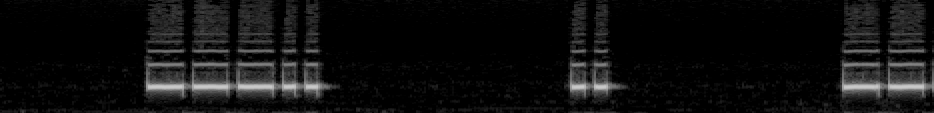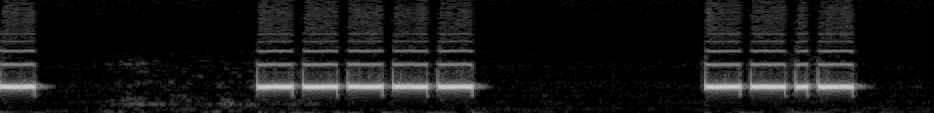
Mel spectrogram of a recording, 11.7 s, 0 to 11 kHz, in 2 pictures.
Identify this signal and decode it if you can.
Morse code, heard as a keyed tone, about 17 wpm, spaced as for 5 wpm, 780 Hz. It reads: 8IO0Q
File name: Onlinelehrgang / morsen / DJ4UF Morsen08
